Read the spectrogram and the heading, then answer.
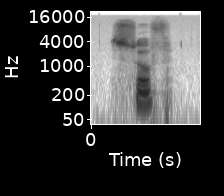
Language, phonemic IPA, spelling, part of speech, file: French, /sof/, sauf, adjective / preposition, Fr-sauf.ogg
- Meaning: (adjective) safe (free from harm); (preposition) 1. except, save 2. excluding, barring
